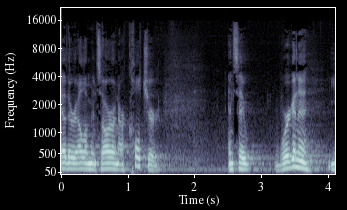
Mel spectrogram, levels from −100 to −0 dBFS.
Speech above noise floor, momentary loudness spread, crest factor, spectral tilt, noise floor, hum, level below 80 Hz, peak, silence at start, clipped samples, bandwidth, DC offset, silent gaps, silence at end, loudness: 28 dB; 11 LU; 16 dB; -7.5 dB/octave; -50 dBFS; none; -58 dBFS; -8 dBFS; 0 s; under 0.1%; 14.5 kHz; under 0.1%; none; 0 s; -23 LUFS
